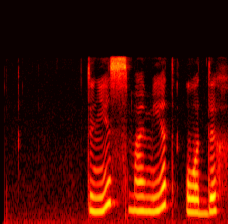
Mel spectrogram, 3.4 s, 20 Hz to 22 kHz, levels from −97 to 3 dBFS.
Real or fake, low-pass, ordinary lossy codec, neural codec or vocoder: real; none; none; none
